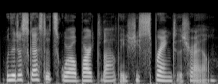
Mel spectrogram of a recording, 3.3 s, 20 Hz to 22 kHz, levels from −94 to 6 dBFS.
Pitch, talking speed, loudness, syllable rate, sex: 200 Hz, 200 wpm, -19 LUFS, 5.4 syllables/s, female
